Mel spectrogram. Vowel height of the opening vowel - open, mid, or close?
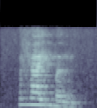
open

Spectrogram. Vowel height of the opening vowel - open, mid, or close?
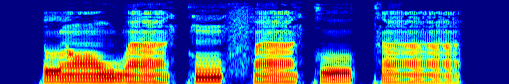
mid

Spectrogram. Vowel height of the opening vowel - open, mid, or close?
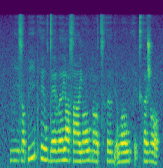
close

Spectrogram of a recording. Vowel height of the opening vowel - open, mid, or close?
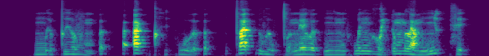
close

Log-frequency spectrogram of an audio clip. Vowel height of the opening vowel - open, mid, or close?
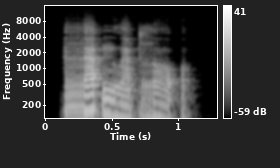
open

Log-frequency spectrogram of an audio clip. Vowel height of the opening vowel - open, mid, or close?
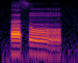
mid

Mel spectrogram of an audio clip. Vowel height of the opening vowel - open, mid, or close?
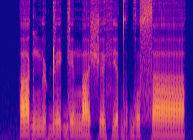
open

